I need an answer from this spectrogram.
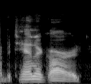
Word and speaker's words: BotaniGard: But so, like, her thing, she thinks Botanigard, am I saying it right? Yeah, Botanigard is one of the safest products out there,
